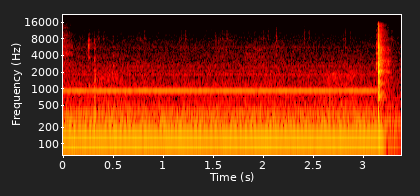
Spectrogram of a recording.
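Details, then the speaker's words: GE washing machine motor that stopped with burning smell, run on a variac: steady low hum with thin whine, barely spins and warms up, hums without turning when capacitor removed; windings burned black. "I'll turn it off we're not getting a very good Spin and they're a little warm"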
